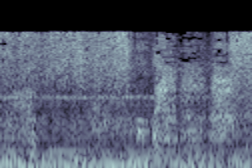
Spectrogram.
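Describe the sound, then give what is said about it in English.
Spray hissing onto tightening threads to break them, heard as a few short bursts of hiss over a steady, noisy bed, with no talk. “The threads can only be broken with this spray, otherwise they tighten.”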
